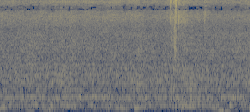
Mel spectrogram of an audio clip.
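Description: A dense swarm of honey bees around hives holding purchased queens, a steady close droning hum that fills the whole stretch without pause.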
